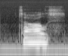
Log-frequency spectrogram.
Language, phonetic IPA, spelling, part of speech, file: Latvian, [tsāːlis], cālis, noun, Lv-cālis.ogg
- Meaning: chick (baby or young bird, especially chicken)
